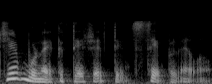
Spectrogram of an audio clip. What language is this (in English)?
Portuguese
